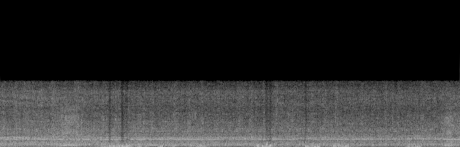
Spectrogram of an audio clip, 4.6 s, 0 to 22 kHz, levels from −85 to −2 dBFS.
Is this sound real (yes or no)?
yes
